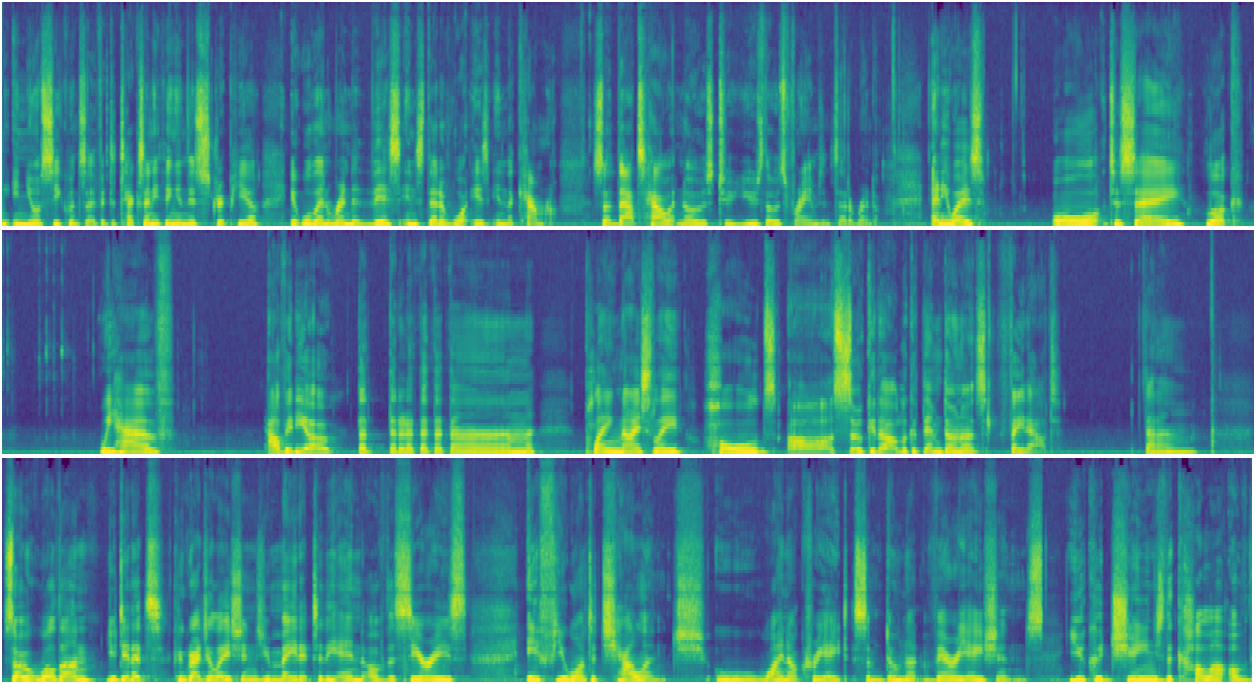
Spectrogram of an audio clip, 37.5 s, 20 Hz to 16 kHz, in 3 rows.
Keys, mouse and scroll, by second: 1.0 Escape, 1.9 click, 4.5 click, 5.7 click, 11.6 alt+click, 12.5 click, 12.8 double click, 30.0 space.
